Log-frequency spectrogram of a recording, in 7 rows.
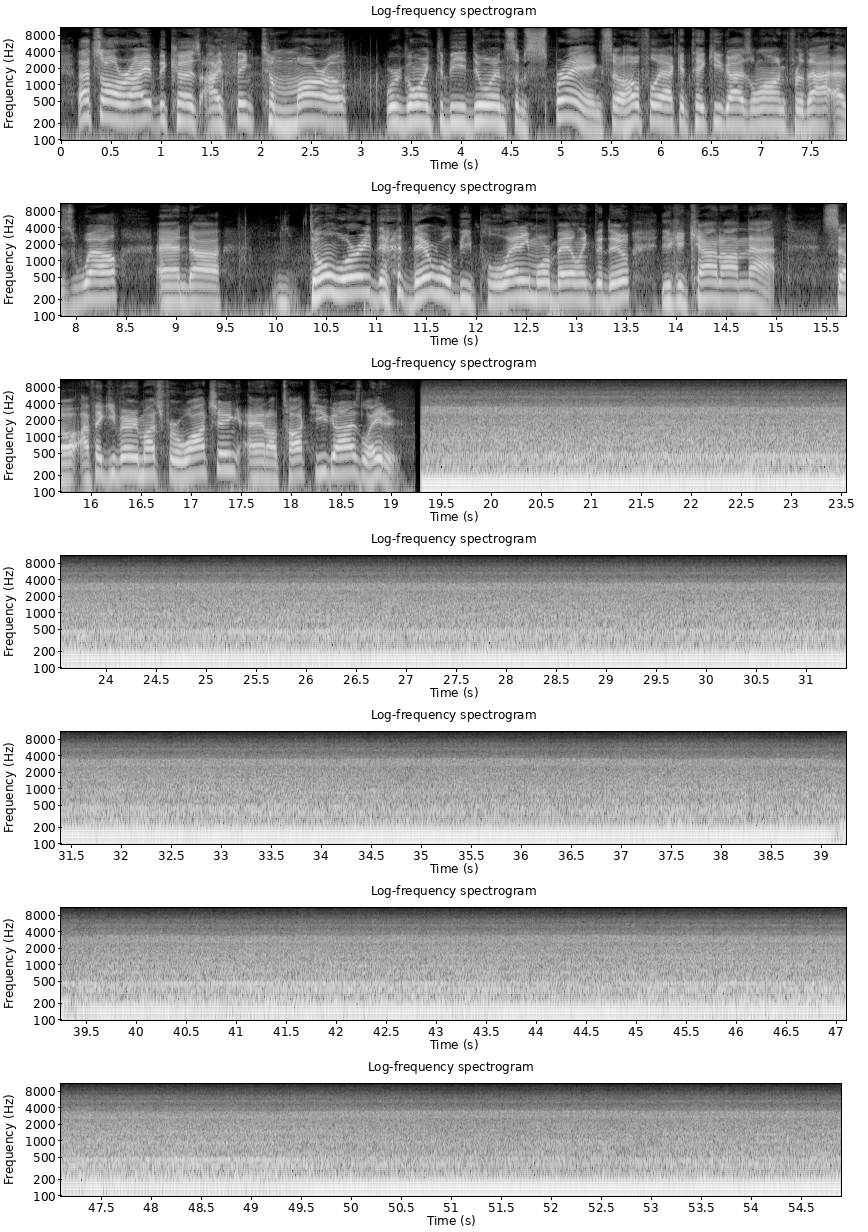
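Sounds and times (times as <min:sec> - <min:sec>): engine running steadily: 0:00.0 - 0:07.8, 0:19.3 - 0:54.9.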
